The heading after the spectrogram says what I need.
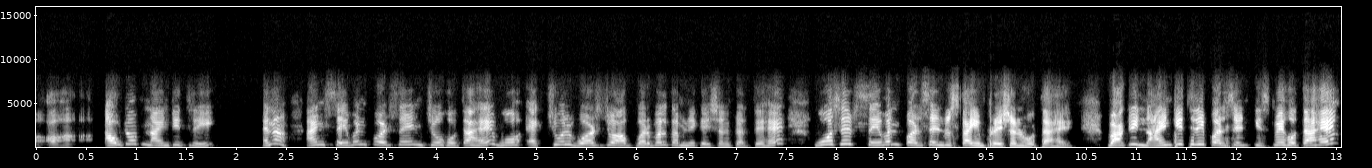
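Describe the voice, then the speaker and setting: An Indian woman soft skills trainer giving a classroom lecture, mixing Hindi and English and often checking in with "है ना?". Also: sits high, dry recording, dull audio. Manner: addresses listeners as "my children".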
